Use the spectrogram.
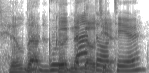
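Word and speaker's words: Hildur Guðnadóttir: I'm adding 4 extra syllables. It's Hilda Gudnadottir. Hilda Gudnadottir. You have to pause between Hilda Gudnadottir. I'm trying too fast. Exactly. You got to slow it down.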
